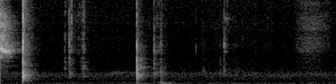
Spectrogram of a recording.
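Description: A few faint, separate clicks and taps of hard plastic card holders and cards being handled on a tabletop, the clearest just after the start and about a second in.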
